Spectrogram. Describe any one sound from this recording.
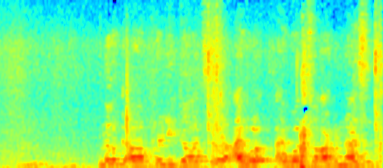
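A young woman speaks clearly and with expression, close by in a room.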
